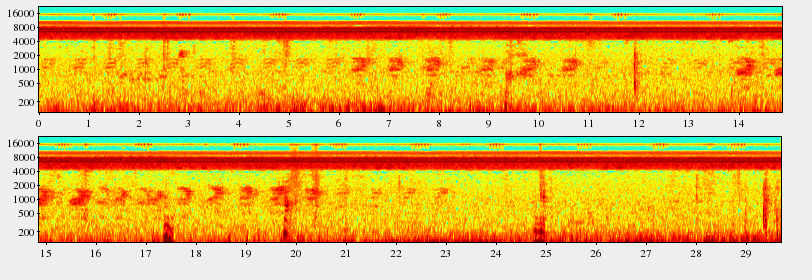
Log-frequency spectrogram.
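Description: Steady high-pitched insect chorus, crickets or similar, with a lower repeated chirping about two times a second in two runs and a few faint clicks.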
